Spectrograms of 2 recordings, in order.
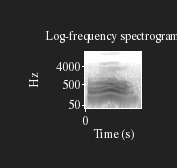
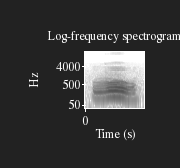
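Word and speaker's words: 戊: The mountain is pronounced as Wu. Wu.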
